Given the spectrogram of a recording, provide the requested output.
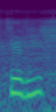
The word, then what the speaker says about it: terril: fait encore d'ailleurs on s'en va sur le Terry de Rimbert alors moi je dis Terry parce que c'est vrai que ça s'écrit T e r donc il y en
